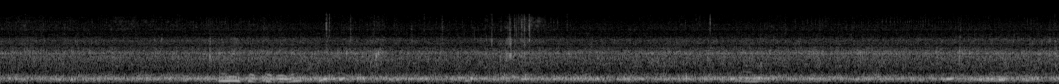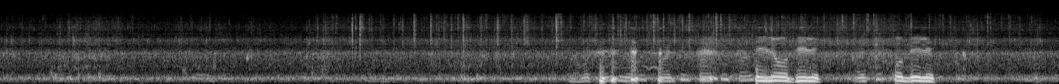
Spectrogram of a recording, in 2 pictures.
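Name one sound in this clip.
A shallow stream trickles steadily.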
